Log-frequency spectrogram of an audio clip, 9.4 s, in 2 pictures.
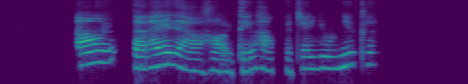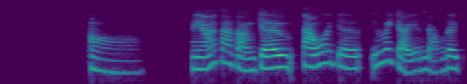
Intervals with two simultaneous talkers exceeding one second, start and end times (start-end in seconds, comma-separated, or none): none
